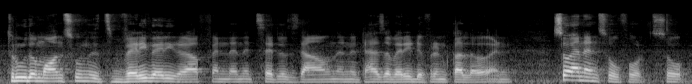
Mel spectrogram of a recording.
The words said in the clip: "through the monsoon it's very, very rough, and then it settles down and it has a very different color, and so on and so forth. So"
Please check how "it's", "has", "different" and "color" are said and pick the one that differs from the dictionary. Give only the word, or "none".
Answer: none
